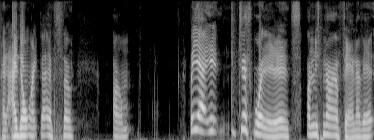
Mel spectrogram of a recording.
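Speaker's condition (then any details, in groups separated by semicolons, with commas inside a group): Cerebral palsy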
